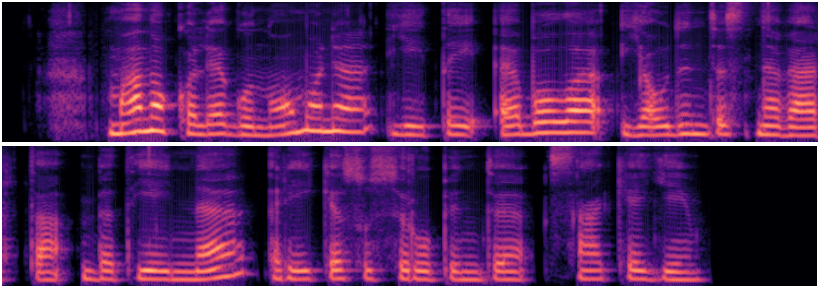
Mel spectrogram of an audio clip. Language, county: Lithuanian, Utena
